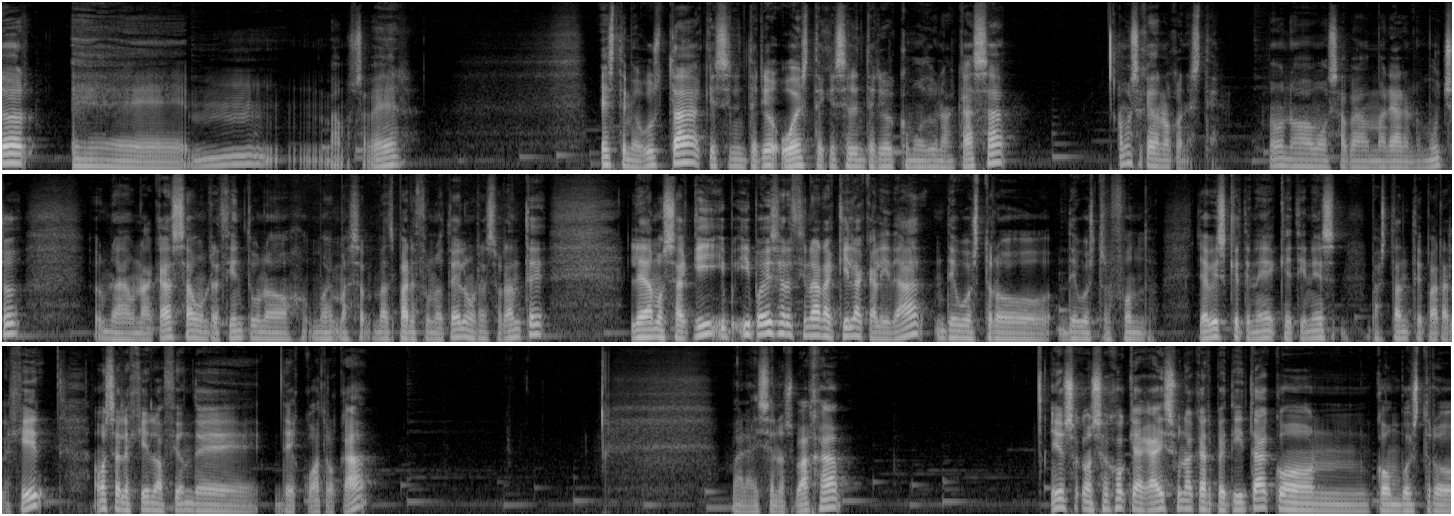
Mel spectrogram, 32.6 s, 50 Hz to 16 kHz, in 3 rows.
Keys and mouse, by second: 8.8 click, 23.7 click.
